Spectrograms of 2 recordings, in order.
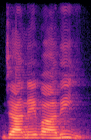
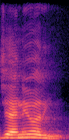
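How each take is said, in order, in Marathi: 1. या शब्दाचा मराठी उच्चार आहे. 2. या शब्दाचा इंग्लिश उच्चार आहे.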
